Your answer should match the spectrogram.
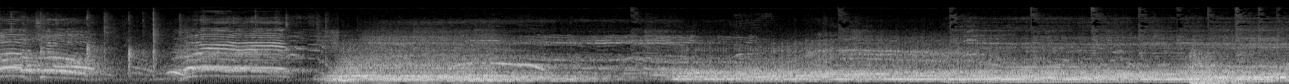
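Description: Wrestling crowd shouting for about three seconds, then wrestler entrance music cuts in suddenly over the arena's speakers and keeps playing, with long sustained tones.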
